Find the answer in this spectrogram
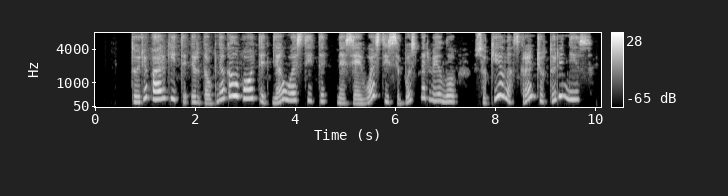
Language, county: Lithuanian, Marijampolė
